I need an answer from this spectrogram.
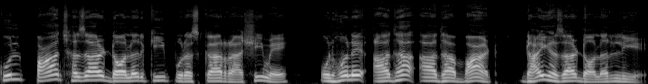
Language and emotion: Hindi, neutral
